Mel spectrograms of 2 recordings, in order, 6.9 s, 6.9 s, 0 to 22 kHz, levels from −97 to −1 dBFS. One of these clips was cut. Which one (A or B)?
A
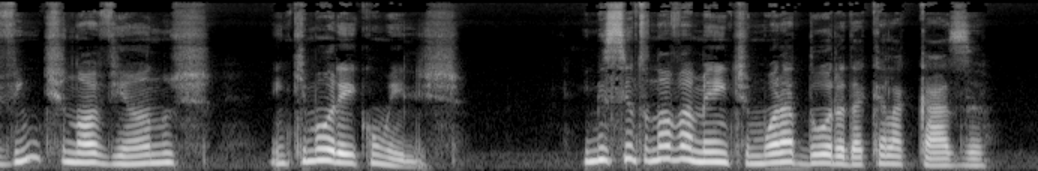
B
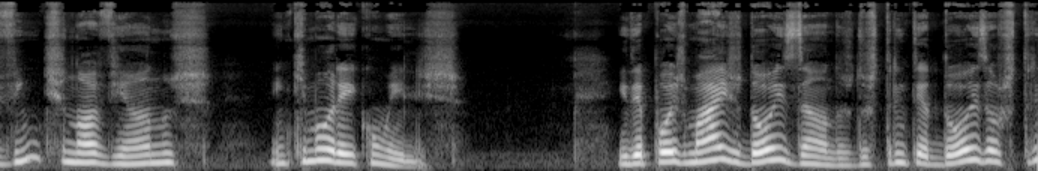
A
